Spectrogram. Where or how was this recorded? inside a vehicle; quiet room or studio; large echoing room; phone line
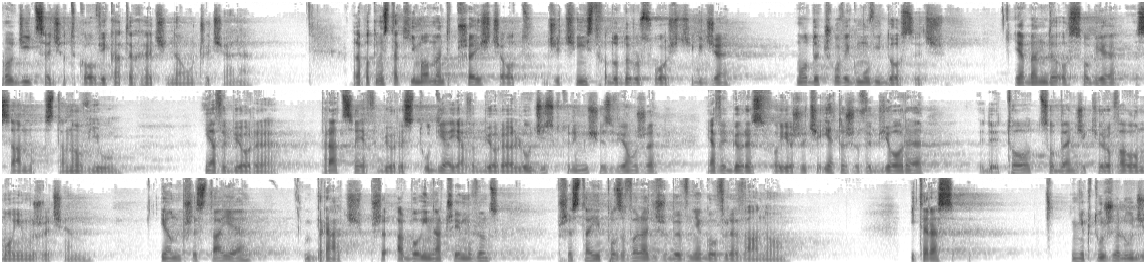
large echoing room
